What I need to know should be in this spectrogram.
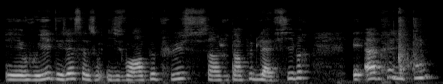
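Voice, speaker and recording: A woman's voice: a little high, fairly quick, dark tone. A young woman casually chatting through her makeup routine at home, rambling and slangy with lots of fillers and restarts. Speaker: beauty vlogger. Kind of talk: casual makeup vlog chat. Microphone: camera mic.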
